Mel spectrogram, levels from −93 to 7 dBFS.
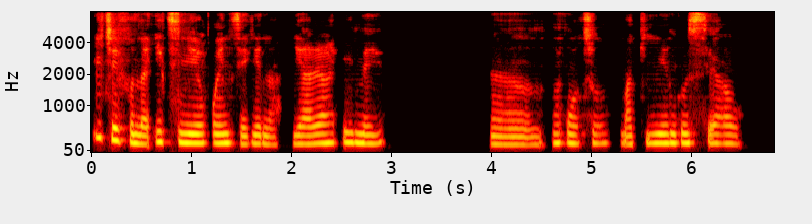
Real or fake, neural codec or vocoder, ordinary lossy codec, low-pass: fake; codec, 16 kHz, 4 kbps, FunCodec, trained on LibriTTS, 50 frames a second; none; none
